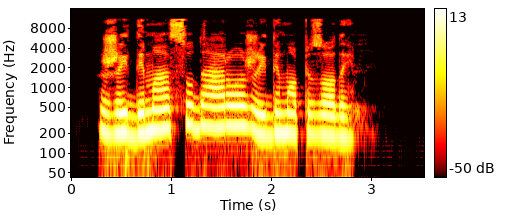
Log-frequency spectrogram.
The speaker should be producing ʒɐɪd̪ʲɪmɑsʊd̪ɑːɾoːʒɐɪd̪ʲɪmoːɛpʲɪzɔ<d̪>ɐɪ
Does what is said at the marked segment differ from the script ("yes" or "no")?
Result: no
